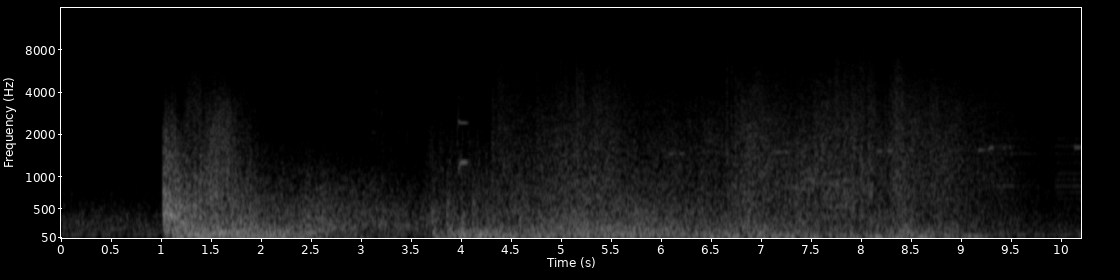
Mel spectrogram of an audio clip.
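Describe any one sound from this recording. Heavy guns boom in loud, rumbling blasts.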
